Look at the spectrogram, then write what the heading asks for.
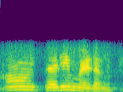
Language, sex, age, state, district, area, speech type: Kannada, female, 18-30, Karnataka, Kolar, rural, conversation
